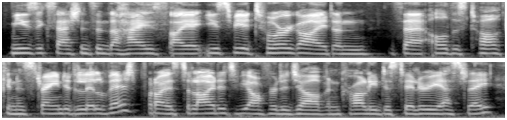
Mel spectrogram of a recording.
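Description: A woman in her twenties with a Dublin accent, slightly hoarse, talking as a lively radio guest. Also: mid-range voice, quick pace, hardly any pauses. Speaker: festival contestant guest.

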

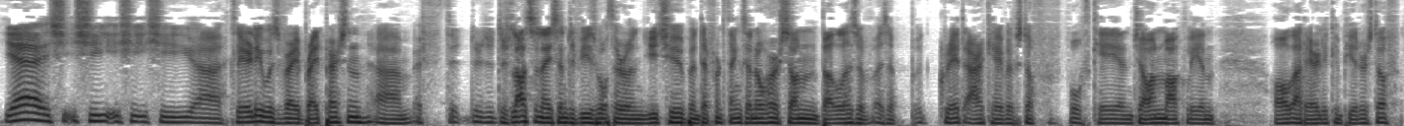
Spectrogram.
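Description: A man talks in a fairly low voice, stopping and restarting often as he recalls details. The sound is close and dry, with little room around it. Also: fairly even intonation, normal speed, dry recording. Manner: hesitant, many restarts and fillers. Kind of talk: casual interview answers.

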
